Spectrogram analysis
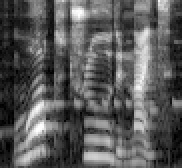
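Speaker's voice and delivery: plain reading voice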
